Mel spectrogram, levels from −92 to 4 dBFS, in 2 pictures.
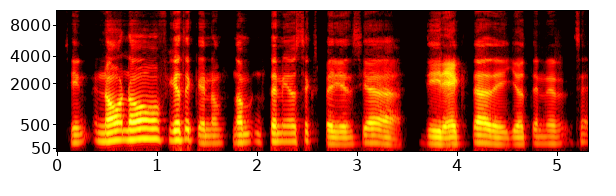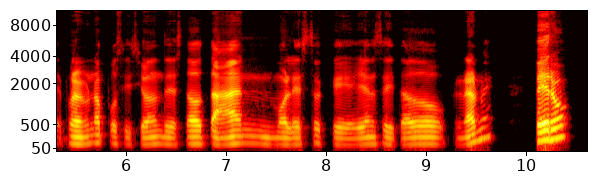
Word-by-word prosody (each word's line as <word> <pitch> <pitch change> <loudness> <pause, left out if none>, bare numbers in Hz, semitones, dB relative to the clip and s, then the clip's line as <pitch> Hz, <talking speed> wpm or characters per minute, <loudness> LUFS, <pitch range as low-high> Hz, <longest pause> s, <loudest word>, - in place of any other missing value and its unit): Sí, 140 +1 -7
no 160 +3 +5
no, 200 +2 +6
fíjate 190 +1 +1
que 130 - -5
no, 130 0 -11
no 140 +2 -2
he 150 - -20
tenido 155 0 -2
esa 165 - -9
experiencia 115 - -3
directa 120 +2 +3
de 110 -2 -3
yo 115 -1 -5
tener 120 +1 -12
se 145 - -21
ponerme 120 -2 -1
una 135 +2 -8
posición 115 0 -11
de 115 - -9
estado 120 +2 -4
tan 120 0 -1
molesto 110 +4 -10
que 110 -4 -12
hayan 110 +3 -9
necesitado 115 0 -8
frenarme, 195 - -4 0.4
pero, 195 +8 +6
120 Hz, 160 wpm, -23 LUFS, 115-150 Hz, 0.4 s, no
